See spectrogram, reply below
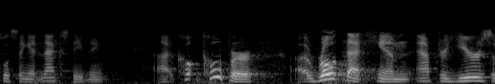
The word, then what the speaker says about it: Cowper: It looks like William Cowper, but it's pronounced Cooper, with which many of us are probably familiar.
